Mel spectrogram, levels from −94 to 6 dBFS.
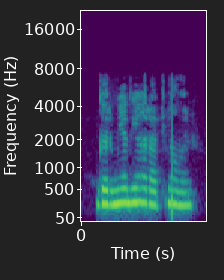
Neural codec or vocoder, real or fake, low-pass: vocoder, 24 kHz, 100 mel bands, Vocos; fake; 7.2 kHz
